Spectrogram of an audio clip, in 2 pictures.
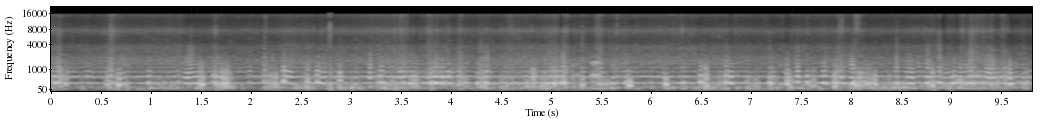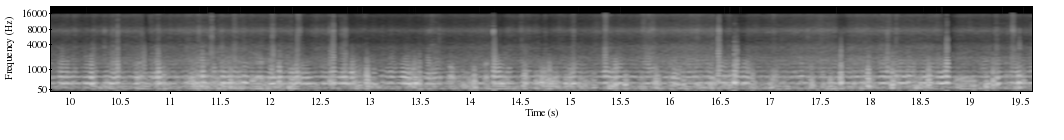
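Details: Honey harvest from the fourth cultivated Asian honey bee box of the day, taking just one frame because honey is still sparse; a thick, unbroken hum of many bees with repeated clicking knocks throughout.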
